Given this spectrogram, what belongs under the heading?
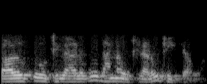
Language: Odia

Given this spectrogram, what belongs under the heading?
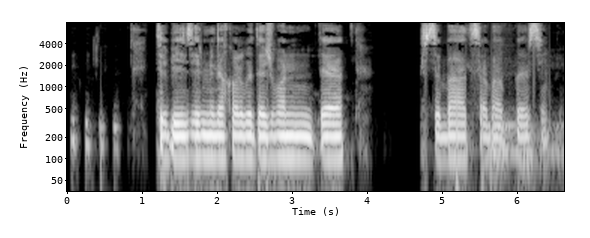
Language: Pashto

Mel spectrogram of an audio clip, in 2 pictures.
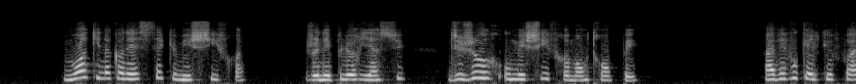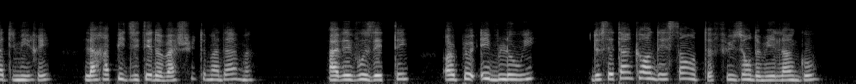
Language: French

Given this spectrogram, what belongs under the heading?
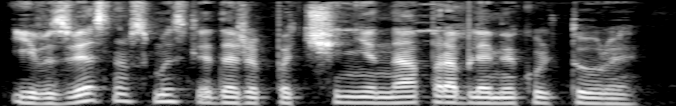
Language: Russian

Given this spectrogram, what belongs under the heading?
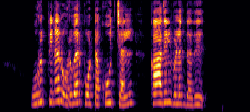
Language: Tamil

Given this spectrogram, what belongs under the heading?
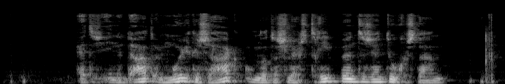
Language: Dutch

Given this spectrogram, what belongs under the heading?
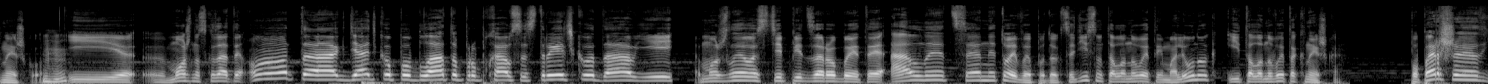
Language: Ukrainian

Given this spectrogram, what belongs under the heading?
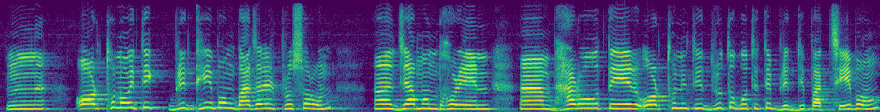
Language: Bangla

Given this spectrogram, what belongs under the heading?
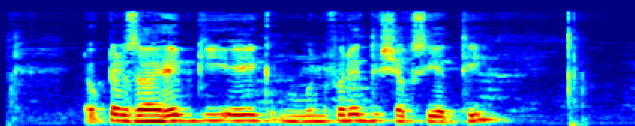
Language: Urdu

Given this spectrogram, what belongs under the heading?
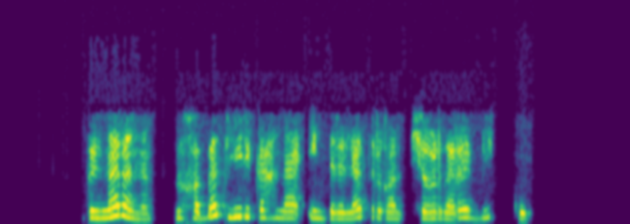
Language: Bashkir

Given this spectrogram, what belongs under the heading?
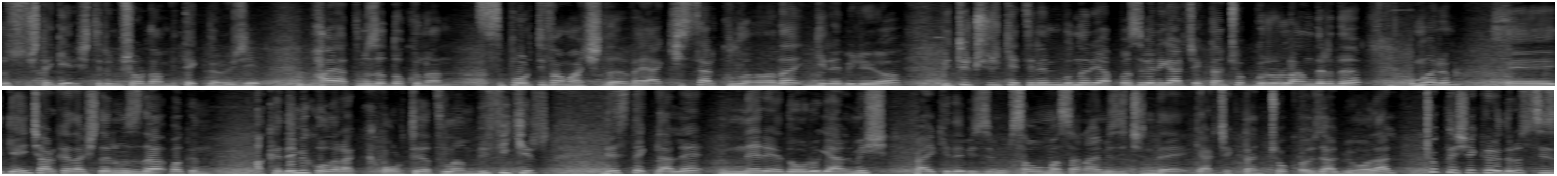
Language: Turkish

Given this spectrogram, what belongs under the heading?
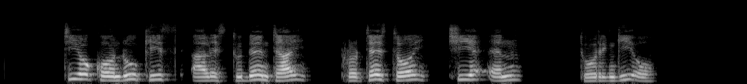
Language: Esperanto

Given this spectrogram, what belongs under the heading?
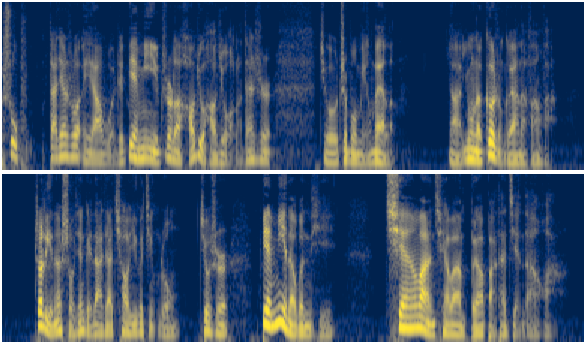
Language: Chinese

